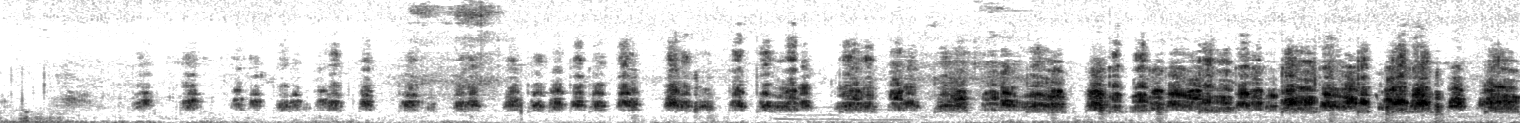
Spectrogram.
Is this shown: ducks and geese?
yes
